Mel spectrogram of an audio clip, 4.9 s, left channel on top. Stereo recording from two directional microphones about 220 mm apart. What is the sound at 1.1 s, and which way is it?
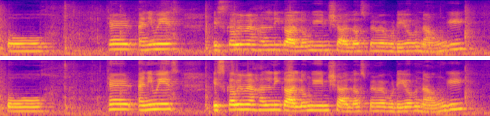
Speech, 50° right (ahead or behind).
